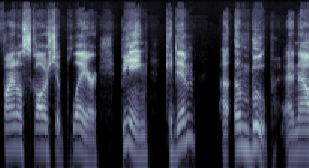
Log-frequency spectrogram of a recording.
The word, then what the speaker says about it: Mboup: scholarship player being kadim umop and now if I'm pronouncing that incorrect ly I am going off what I saw on multiple videos where he pronounced his own name now he is a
